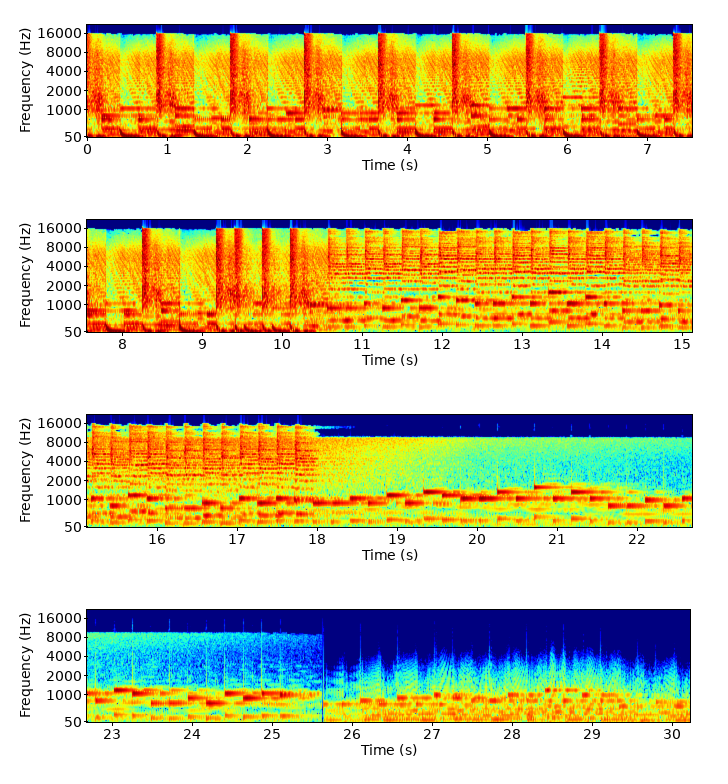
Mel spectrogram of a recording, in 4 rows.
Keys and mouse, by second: 0.0 ctrl+z, 1.0 s, 3.2-4.3 drag, 5.2 Tab, 7.6 shift+d, 9.2-12.5 drag, 16.8 Tab, 19.0-20.2 drag, 20.3 click, 20.7 Tab, 24.1 Tab, 25.8-30.2 right drag.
